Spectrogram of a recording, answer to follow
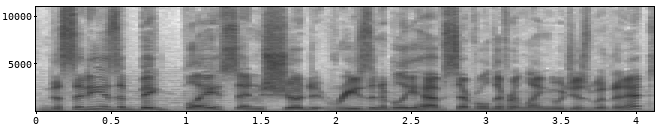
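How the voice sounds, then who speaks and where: A man's voice: fairly high pitch, fast talker. A man livestreaming a game, commenting casually and thinking aloud in a rambling way as he goes. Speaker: game streamer. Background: game music.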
